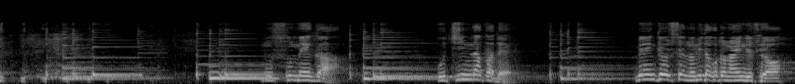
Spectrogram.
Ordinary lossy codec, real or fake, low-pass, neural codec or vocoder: MP3, 64 kbps; fake; 7.2 kHz; vocoder, 24 kHz, 100 mel bands, Vocos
